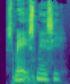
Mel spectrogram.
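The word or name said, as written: smagsmæssig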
